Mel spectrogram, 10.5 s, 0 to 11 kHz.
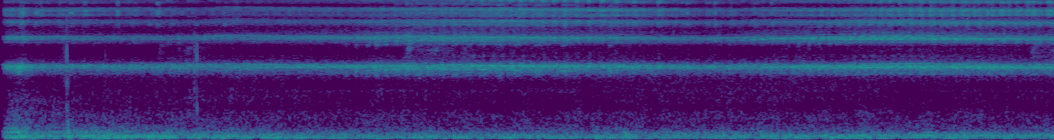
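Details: Higurashi cicadas singing at Kashima Jingu shrine by the Kanameishi stone, Kashima, Ibaraki, Japan, on 12 August 2024: a steady, shimmering, pulsed high-pitched chorus held through the whole stretch, with soft low rumble beneath.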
